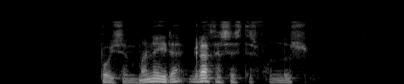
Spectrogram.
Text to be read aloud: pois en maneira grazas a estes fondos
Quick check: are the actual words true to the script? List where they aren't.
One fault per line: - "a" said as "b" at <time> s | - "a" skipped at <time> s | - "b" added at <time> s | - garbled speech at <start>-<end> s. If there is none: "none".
none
